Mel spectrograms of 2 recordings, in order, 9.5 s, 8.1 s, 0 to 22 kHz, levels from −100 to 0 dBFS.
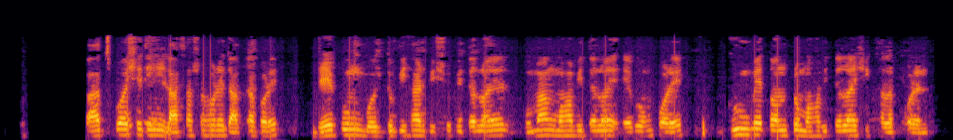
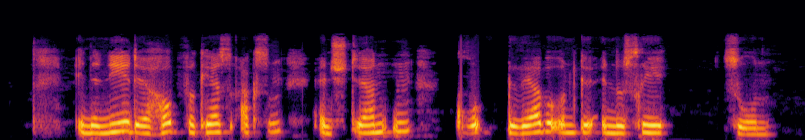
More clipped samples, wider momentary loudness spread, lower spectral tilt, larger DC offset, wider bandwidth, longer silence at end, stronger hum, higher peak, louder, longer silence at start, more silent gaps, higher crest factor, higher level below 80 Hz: neither; second, 6 LU vs 15 LU; about the same, -5.5 dB/octave vs -6.5 dB/octave; neither; about the same, 8 kHz vs 7.4 kHz; second, 0.25 s vs 0.4 s; neither; about the same, -2 dBFS vs -2 dBFS; second, -18 LUFS vs -15 LUFS; first, 0.85 s vs 0.4 s; neither; about the same, 16 dB vs 14 dB; about the same, -54 dBFS vs -56 dBFS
